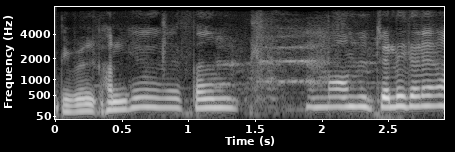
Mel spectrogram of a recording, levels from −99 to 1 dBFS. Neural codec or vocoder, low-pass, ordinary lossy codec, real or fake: codec, 16 kHz, 2 kbps, X-Codec, HuBERT features, trained on balanced general audio; 7.2 kHz; none; fake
